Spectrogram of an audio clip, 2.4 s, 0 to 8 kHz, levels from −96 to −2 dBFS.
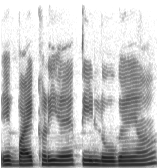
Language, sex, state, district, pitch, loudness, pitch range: Hindi, female, Uttar Pradesh, Budaun, 190 Hz, -16 LUFS, 180-195 Hz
